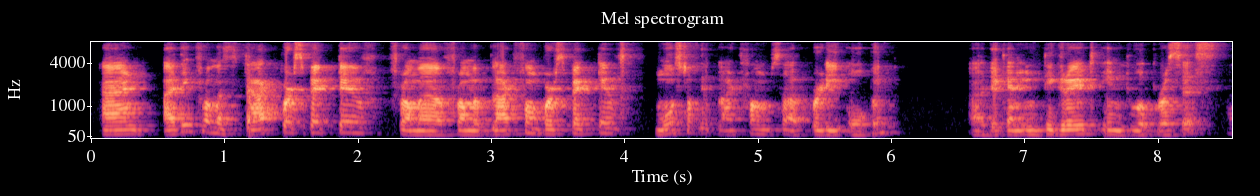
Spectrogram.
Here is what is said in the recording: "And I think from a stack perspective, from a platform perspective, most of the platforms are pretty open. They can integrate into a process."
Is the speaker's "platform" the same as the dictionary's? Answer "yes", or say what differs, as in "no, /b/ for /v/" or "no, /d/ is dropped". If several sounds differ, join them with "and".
yes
